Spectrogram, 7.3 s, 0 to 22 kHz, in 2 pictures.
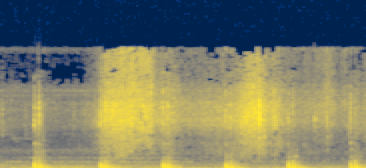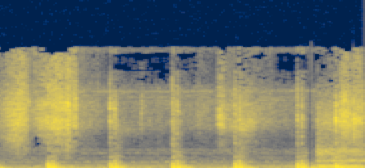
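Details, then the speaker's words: Chinese diesel heater on its highest H2 setting, fuel metering pump fitted inside a waterproof box to quieten it: steady soft ticks about 97 a minute over a quiet hum, no tinny rattle, possibly about half as loud as before. "let's wait and see it's not noisy in it it's not bad not about it was really tinny before they get a bit going"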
